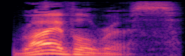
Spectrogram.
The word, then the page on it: rivalrous: British English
